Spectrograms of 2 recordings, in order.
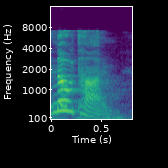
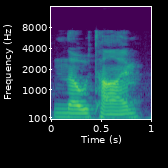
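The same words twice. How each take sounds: First: Very high-pitched, expectant catchphrase; imitated hopeful call. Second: Understated, deflated aside to oneself; imitated quiet self-talk. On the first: Man waiting for friends to high five, mock eager high call. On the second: Ignored man consoling himself, imitated in a subdued tone. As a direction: drop the eagerness, as if saying it privately. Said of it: "he's quietly into himself goes".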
